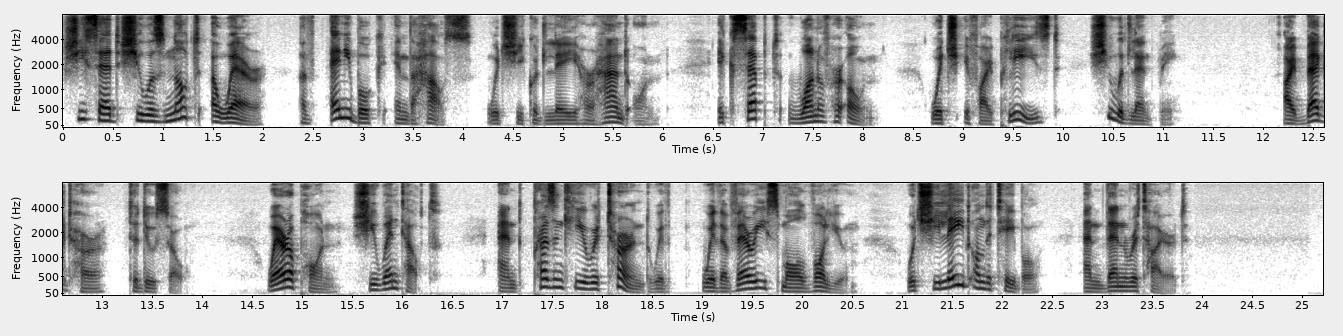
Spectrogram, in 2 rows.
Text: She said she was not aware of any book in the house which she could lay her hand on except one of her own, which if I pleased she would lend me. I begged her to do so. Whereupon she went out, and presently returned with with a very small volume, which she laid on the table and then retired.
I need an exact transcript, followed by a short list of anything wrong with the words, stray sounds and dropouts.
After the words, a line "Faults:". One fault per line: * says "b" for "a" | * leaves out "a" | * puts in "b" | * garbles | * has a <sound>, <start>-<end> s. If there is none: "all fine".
She said she was not aware of any book in the house which she could lay her hand on except one of her own, which if I pleased she would lend me. I begged her to do so. Whereupon she went out, and presently returned with with a very small volume, which she laid on the table and then retired.
Faults:
all fine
